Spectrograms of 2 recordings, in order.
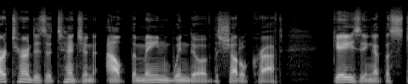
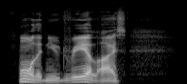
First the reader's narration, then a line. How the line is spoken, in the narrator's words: said Yagar with a chuckle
